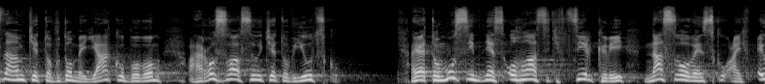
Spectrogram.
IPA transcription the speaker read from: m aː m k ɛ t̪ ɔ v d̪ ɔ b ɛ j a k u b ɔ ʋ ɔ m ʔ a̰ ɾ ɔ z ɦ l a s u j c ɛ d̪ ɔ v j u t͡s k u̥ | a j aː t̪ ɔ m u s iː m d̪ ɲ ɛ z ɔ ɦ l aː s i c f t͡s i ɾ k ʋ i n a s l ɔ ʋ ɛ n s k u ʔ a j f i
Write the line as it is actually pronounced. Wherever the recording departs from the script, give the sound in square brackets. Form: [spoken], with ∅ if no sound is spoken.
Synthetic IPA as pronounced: [n] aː m [c] ɛ t̪ ɔ v d̪ ɔ [m] ɛ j a k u b ɔ ʋ ɔ m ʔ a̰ ɾ ɔ z ɦ l a s u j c ɛ [t̪] ɔ v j u t͡s k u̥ | a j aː t̪ ɔ m u s iː m d̪ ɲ ɛ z ɔ ɦ l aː s i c f t͡s i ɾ k ʋ i n a s l ɔ ʋ ɛ n s k u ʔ a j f [ɛ]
